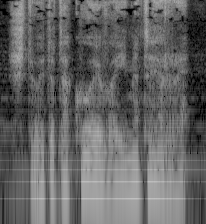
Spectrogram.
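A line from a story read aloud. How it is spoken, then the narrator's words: Whisper. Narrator (Russian): прошептал Андерс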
